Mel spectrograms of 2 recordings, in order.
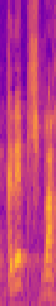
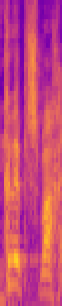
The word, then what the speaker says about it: Krebsbach: E Bach também não é tão difícil. É Krebsbach, meu sobrenome. E Bach é o mesmo sobrenome, por acaso, do Johann Sebastian Bach. Grande. Então, Krebsbach, essa é a pronúncia do meu sobrenome.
